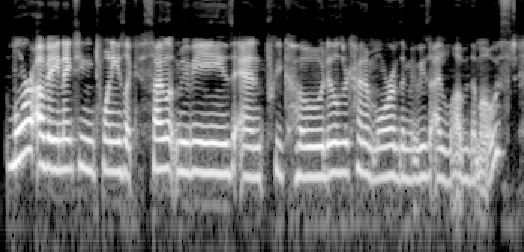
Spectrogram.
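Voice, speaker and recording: A woman vlogging in a casual, rambling chat, full of fillers and quick laughs, her voice slightly worn from dry air. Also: mid-range voice. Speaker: sewing and knitting vlogger.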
